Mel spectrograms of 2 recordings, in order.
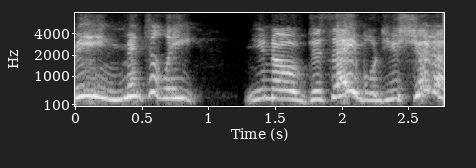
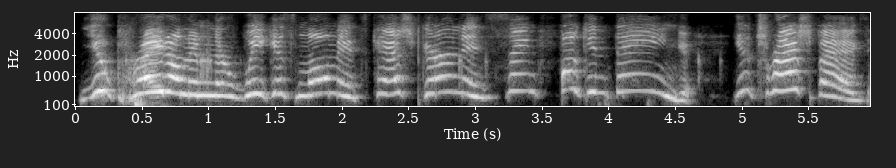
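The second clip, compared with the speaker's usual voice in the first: heated condemnation; 9 semitones higher than usual. Real, not acted. Condemning the channels who preyed on the family, heated. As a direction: lash out at them.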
